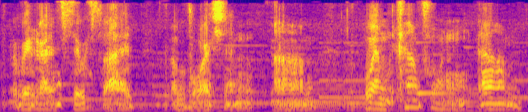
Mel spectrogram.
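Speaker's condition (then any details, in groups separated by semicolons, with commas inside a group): Spinal muscular atrophy; depends on voice for everything, uses voice recognition computer system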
